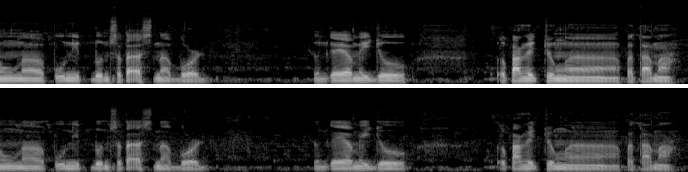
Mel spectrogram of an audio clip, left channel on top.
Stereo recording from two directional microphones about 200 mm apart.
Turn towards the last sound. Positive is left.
turn(degrees=40)  # may be behind; listen again after turning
